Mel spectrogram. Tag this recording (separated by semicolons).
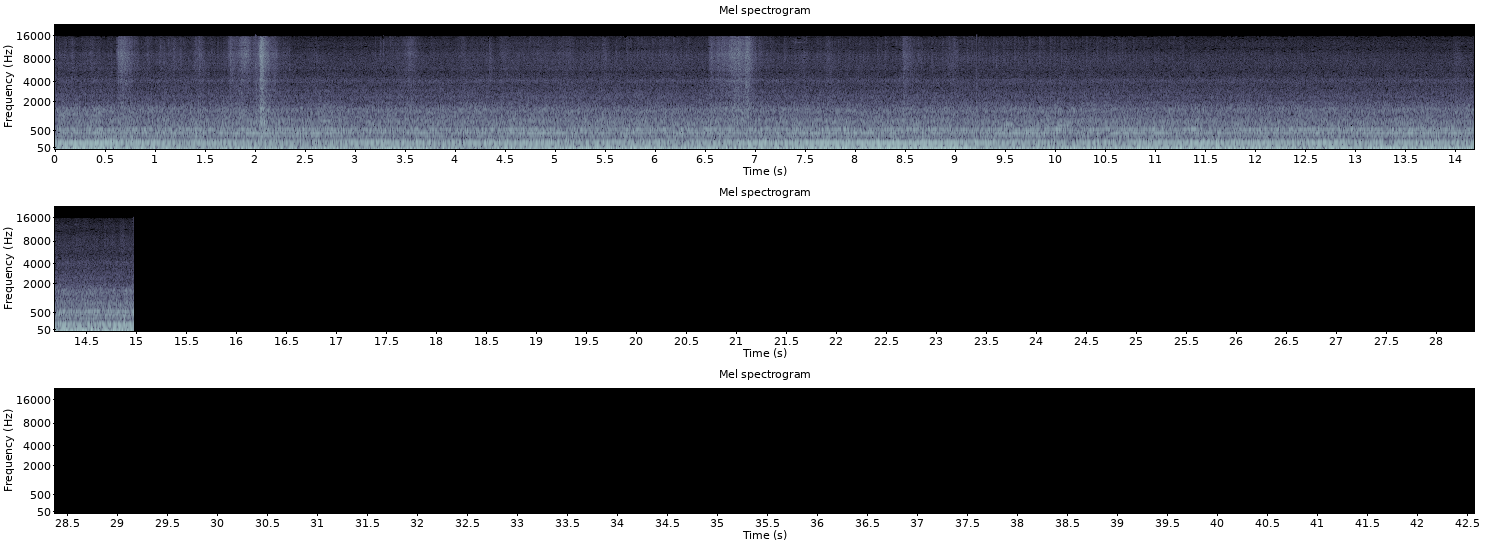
freezer; fridge; refrigerator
